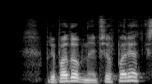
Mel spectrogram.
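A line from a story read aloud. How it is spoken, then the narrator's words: Plain. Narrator (Russian): спросил Мел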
